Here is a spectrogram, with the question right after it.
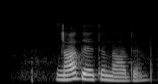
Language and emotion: Russian, neutral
